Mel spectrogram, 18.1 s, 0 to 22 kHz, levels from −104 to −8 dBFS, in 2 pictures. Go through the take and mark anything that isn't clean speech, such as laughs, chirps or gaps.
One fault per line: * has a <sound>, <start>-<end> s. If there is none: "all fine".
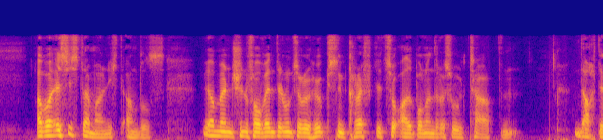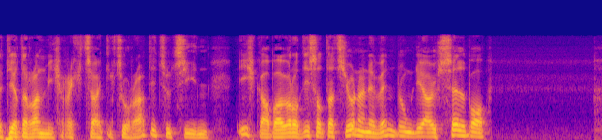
all fine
